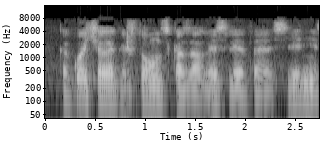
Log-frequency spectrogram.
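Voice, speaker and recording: Lively intonation marks this man's moderate-paced speech over light background noise. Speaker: folk culture researcher and author; radio co-host. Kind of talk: radio lecture with listener Q&A; radio talk lecture. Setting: live radio broadcast. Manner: halting, frequent filler sounds; formal. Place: studio.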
